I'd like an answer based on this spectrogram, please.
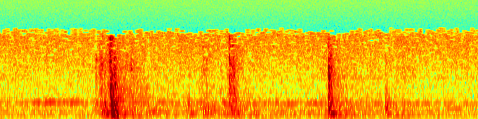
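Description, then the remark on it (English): A door is opened with a series of clunks: a heavy thud, then two sharper knocks and a faint final click, all over a low, steady hum with no voices. “Open that door, Canvile.”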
